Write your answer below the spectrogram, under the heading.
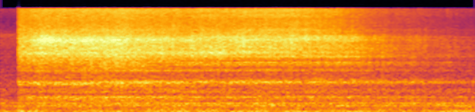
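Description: Water poured into a hot pressure-cooker pot of rice fried in ghee, setting off a sizzle and hiss of steam that starts suddenly, holds steady for about four seconds, then fades.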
